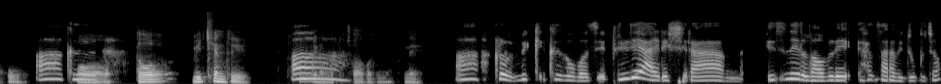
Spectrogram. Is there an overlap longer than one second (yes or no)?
no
